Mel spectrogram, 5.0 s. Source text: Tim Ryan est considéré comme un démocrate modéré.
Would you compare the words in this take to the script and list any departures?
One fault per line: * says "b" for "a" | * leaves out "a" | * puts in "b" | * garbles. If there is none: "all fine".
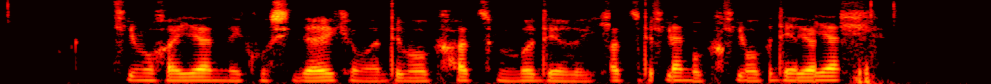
* garbles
